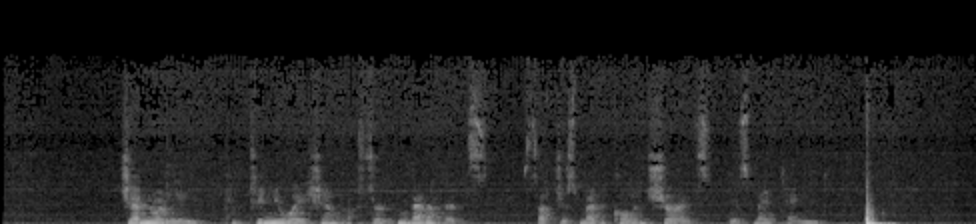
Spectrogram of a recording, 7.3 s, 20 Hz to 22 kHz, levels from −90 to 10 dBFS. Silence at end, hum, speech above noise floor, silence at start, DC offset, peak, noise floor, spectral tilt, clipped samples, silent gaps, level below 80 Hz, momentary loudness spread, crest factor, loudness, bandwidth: 0.5 s; none; 26 dB; 0.1 s; under 0.1%; -4 dBFS; -58 dBFS; -6 dB/octave; under 0.1%; none; -40 dBFS; 19 LU; 28 dB; -31 LUFS; 16.5 kHz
